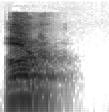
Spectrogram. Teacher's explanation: flap টি ড এর মতো হয়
